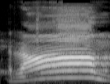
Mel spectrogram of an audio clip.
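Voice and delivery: राम called loud and long across a distance; calling out. Shown as a demonstration. Teacher calling राम from far off to show a pluta vowel. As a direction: call राम out, holding the vowel. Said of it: "जब हम किसी को आवाज देते हैं".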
